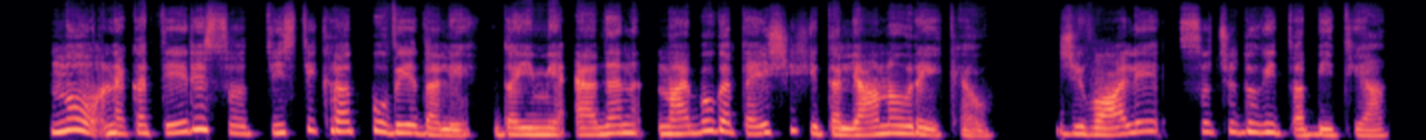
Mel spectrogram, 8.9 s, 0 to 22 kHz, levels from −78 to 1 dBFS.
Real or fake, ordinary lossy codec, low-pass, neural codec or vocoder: fake; none; none; codec, 44.1 kHz, 7.8 kbps, Pupu-Codec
